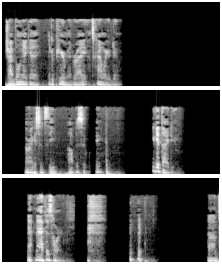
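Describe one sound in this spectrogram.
A man talks with animation into a close microphone, in short bursts with pauses.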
